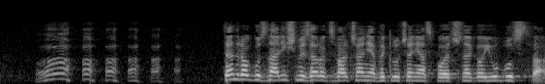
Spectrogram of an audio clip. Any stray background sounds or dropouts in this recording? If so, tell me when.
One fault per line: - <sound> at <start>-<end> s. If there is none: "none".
- laugh at 0.3-1.9 s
